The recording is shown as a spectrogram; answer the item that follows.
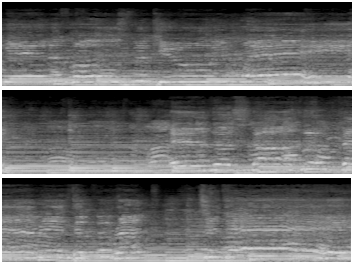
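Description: A man singing live into a microphone over instrumental accompaniment with held chords, a song performed in a small club.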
